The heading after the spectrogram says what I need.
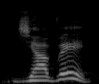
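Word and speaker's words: Yahvé: estado investigando este asunto han concluido recientemente que el nombre probablemente la pronunciación del nombre de dios originalmente es llave repito probablemente no quiere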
